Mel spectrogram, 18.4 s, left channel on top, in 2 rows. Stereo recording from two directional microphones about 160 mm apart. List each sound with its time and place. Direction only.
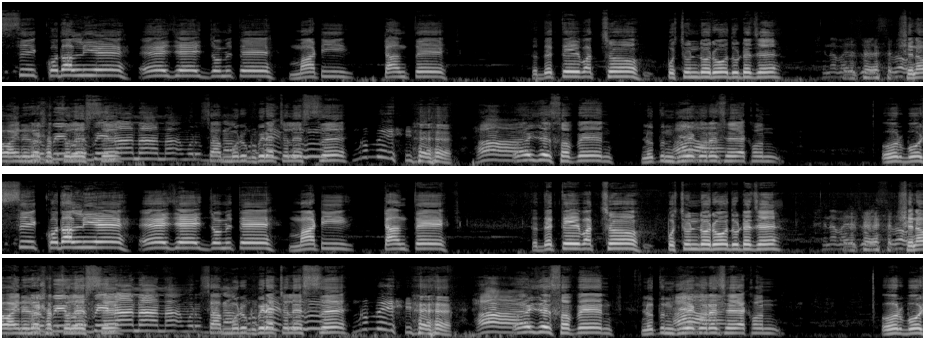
0.0 s speech: 10° right (ahead or behind)
8.5 s speech: 20° left (ahead or behind)
8.9 s speech: 5° right (ahead or behind)
10.3 s speech: 20° left (ahead or behind)
11.1 s speech: 15° right (ahead or behind)
13.3 s speech: 15° right (ahead or behind)
13.9 s speech: 20° left (ahead or behind)
14.3 s speech: 15° right (ahead or behind)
